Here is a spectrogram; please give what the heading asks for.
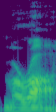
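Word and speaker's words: מרא: Is Mara, sorry. Most Hebrew words like to accent the final syllable, except with exceptions.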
